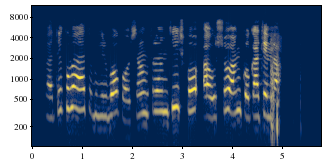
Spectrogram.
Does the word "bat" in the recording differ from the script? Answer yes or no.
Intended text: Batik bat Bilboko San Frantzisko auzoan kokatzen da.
no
